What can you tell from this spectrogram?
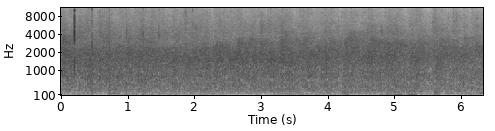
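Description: Audience applauding steadily, with one sharper, louder clap just after it begins.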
